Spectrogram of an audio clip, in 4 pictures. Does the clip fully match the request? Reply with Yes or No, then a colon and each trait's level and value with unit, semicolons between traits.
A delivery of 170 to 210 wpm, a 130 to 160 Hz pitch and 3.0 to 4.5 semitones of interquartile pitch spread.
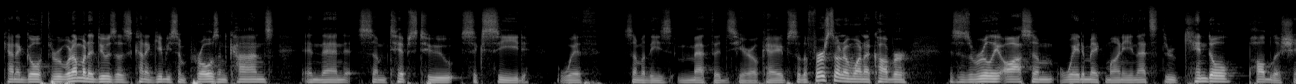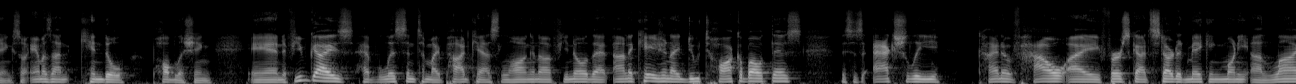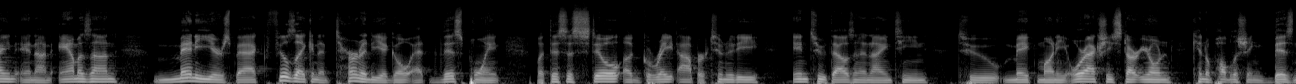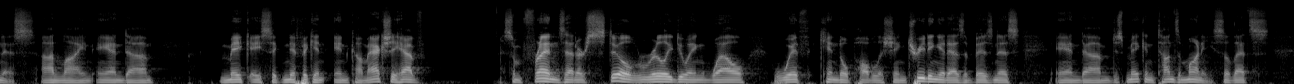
No: average, 185 wpm; low, 110 Hz; average, 3.4 semitones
